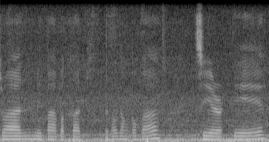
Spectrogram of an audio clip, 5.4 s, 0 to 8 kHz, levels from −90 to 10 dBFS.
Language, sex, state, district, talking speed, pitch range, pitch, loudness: Mizo, female, Mizoram, Aizawl, 100 wpm, 170-180 Hz, 175 Hz, -20 LUFS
